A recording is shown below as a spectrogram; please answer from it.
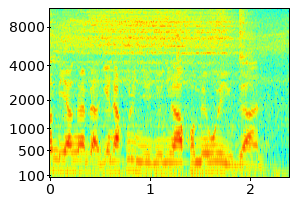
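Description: A person speaking in conversation, over a faint steady hiss.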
